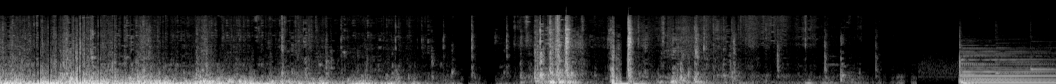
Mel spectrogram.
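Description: Police car driving over rough grassy ground, heard from inside the cabin as a heavy low rumble that fades after about four seconds, followed by a couple of sharp knocks. Music starts near the end.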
